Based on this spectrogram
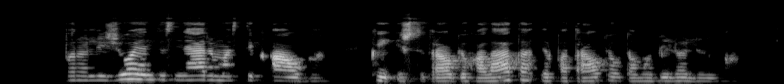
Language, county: Lithuanian, Šiauliai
